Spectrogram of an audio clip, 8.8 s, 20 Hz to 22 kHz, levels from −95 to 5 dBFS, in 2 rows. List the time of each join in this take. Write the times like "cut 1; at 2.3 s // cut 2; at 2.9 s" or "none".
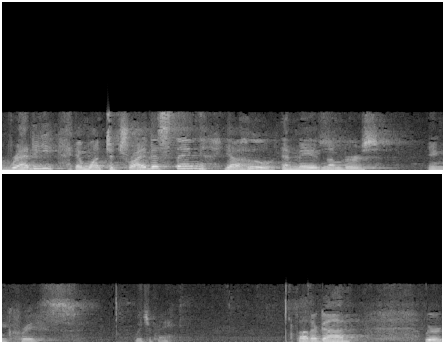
cut 1; at 3.2 s // cut 2; at 5.4 s // cut 3; at 5.9 s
